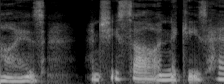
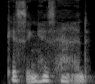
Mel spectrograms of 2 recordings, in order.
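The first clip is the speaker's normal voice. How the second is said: ordinary delivery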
